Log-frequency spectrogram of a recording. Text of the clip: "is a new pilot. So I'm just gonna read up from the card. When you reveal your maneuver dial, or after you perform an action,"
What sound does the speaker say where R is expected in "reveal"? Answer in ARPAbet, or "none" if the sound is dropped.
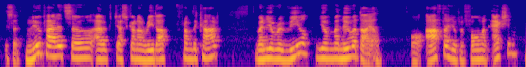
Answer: R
